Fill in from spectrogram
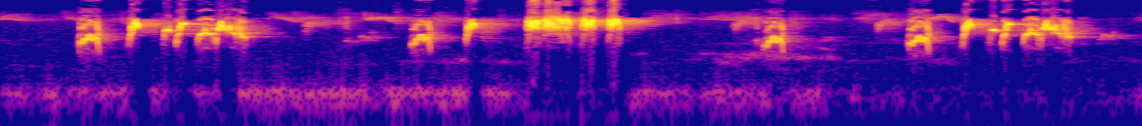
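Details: Red-whiskered bulbul kept as a cage bird, stimulated to sing fired up for contest singing; lively whistled and warbled phrases in bursts, with a strong buzzy trill near the middle and a faint low rumble underneath.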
